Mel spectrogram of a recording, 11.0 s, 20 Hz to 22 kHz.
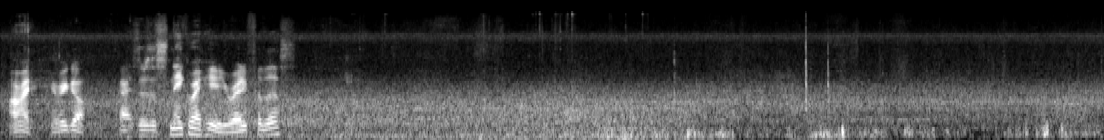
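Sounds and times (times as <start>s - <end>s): wind noise on microphone: 4.7s - 11.0s.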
